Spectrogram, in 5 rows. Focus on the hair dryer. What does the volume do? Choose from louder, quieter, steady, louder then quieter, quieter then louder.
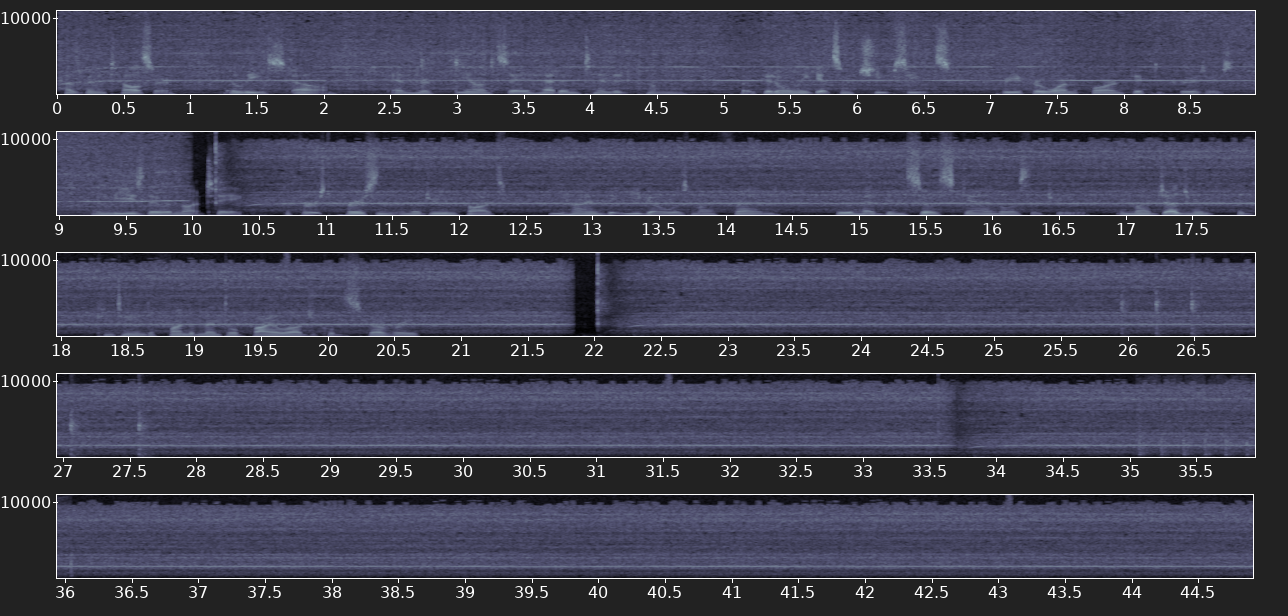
steady.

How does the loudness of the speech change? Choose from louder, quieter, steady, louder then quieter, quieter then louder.
steady.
